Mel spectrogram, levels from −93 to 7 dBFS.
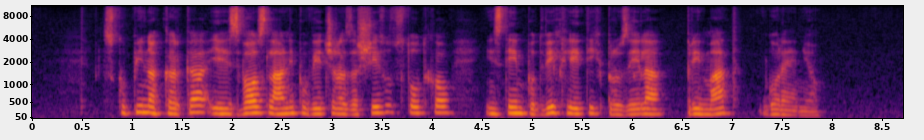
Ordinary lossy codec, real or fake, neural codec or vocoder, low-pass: none; fake; vocoder, 22.05 kHz, 80 mel bands, WaveNeXt; none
